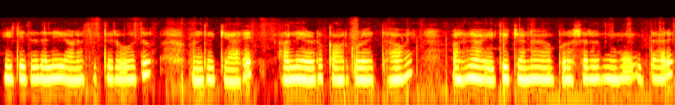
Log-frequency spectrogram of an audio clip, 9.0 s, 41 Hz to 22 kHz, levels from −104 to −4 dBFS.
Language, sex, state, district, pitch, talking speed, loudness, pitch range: Kannada, female, Karnataka, Mysore, 200 Hz, 85 wpm, -17 LUFS, 195-205 Hz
